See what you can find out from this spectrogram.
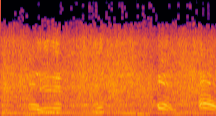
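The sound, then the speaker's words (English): Race car engine revving on the throttle, with several rising and falling sweeps of pitch in a strong, steady roar, and voices speaking over it. “here comes the throttle.”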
